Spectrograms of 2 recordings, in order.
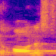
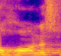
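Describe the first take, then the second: First: ऑनेस्ट starting straight on the vowel; ऑनेस्ट with an open O sound first; silent H in ऑनेस्ट. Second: हॉनेस्ट with an audible H at the start; H sounded in हॉनेस्ट. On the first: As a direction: drop the H, say ऑनेस्ट. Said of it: "ऑनेस्ट पढ़ते हैं". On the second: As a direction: pronounce the first H of हॉनेस्ट. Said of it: "हॉनेस्ट नहीं पढ़ते हैं". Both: Shown as a demonstration.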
